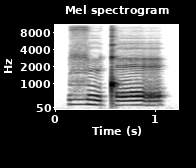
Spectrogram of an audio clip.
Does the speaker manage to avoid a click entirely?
no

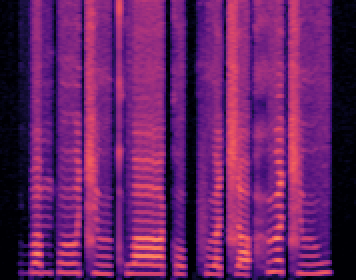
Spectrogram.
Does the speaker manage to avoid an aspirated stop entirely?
no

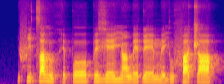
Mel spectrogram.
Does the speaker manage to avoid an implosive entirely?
no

